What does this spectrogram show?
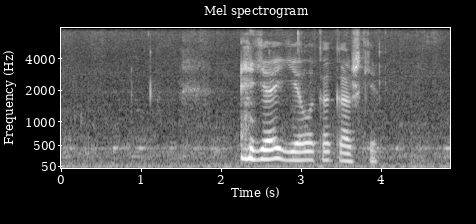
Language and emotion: Russian, neutral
